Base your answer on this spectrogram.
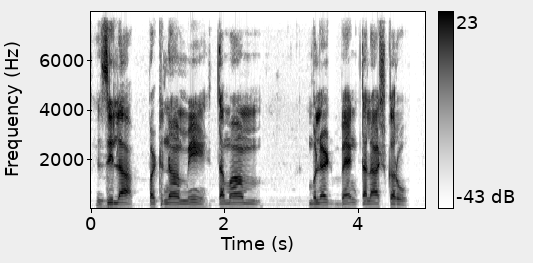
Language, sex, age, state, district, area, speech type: Urdu, male, 30-45, Delhi, Central Delhi, urban, read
